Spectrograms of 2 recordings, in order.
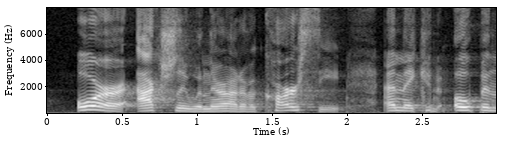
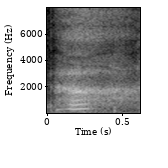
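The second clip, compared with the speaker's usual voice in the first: sharp excited gasp; delighted gasp; 9 semitones higher, 7 dB quieter than usual. Shown as a demonstration. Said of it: "You're like".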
